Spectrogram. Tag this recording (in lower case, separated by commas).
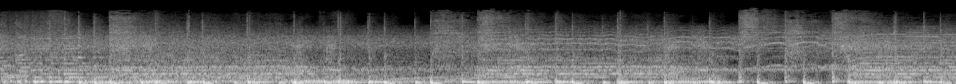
rock music, music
